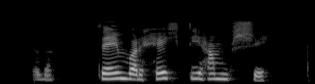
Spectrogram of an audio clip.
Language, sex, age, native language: Icelandic, female, 9, Icelandic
